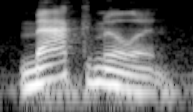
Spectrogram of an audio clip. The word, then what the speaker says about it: McMillian: And then I asked him this past week, how do you say your last name? McMillian, even though it's just spelled MC.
